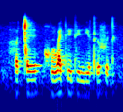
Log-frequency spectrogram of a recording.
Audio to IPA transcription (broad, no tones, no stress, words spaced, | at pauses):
hɜǀe | χʷə̃wætʲɔ̃ tʲɔnʲɾʲɜtʼʏfʏd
